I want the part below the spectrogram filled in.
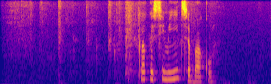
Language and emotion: Russian, neutral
